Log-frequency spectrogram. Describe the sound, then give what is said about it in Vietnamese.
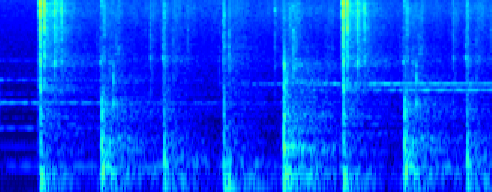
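Footsteps with a dry clattering knock as a woman walks slowly toward a wardrobe at night, heard as an even, steady series of hollow thuds and taps, moderately loud, with no voices. “Tiếng lộc cộc lẫn trong tiếng bước chân của cô vang lên khô khốc trong đêm.”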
